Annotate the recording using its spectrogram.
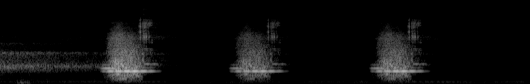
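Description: A short electronic chime sounds three times as players join.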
